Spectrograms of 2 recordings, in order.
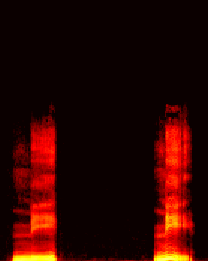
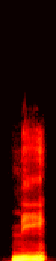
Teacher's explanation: Imagine your voice just dipping down and then scooping right back up. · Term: third tone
